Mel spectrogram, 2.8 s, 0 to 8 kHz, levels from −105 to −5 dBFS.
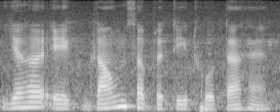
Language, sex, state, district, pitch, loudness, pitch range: Hindi, male, Arunachal Pradesh, Lower Dibang Valley, 110 Hz, -19 LUFS, 105-125 Hz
